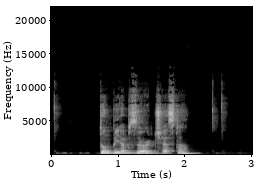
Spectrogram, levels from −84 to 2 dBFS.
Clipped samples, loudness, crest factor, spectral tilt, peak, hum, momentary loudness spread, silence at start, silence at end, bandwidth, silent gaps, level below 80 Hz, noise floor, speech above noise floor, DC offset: under 0.1%; -21 LUFS; 18 dB; -4 dB/octave; -6 dBFS; none; 22 LU; 0.75 s; 0.8 s; 12.5 kHz; none; -58 dBFS; -64 dBFS; 43 dB; under 0.1%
